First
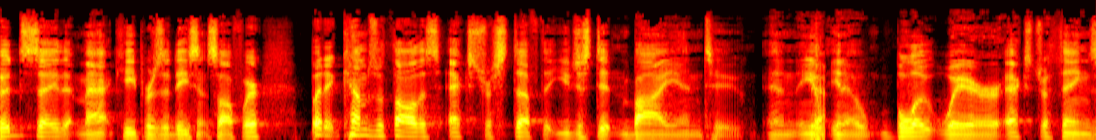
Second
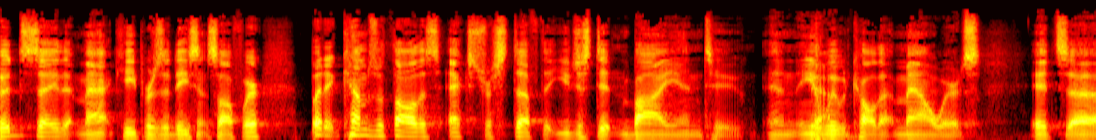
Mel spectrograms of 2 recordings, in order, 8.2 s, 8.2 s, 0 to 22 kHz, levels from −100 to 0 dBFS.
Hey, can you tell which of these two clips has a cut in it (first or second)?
first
